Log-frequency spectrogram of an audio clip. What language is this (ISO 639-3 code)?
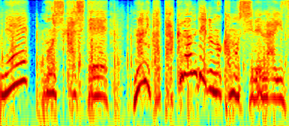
jpn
